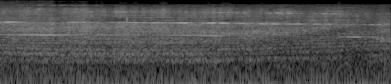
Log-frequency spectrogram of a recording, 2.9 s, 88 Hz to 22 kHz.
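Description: A Freewing 80mm A-10 radio-controlled model jet flies overhead, its electric ducted-fan engines giving a continuous rushing whine with a thin high tone that holds steady at moderate distance.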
